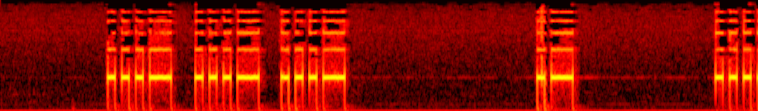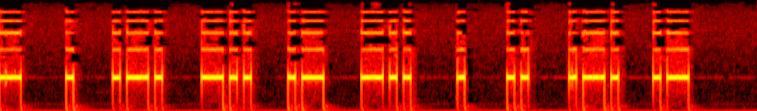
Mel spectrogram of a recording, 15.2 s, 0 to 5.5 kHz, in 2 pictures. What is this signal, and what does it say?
Morse code, heard as a keyed tone, about 17 wpm, spaced as for 13 wpm, 810 Hz. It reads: VVV A VERDADEIRA
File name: CURSO DE TELEGRAFIA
